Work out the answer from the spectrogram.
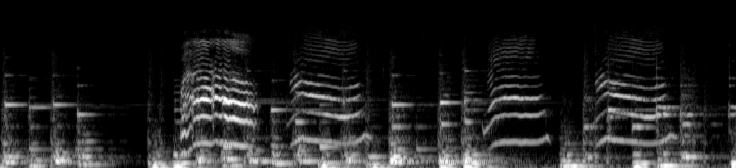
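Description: A cat meowing four times, each meow about half a second long and the first the loudest, over background music of short, evenly struck notes. The music drops out for a moment just before the first meow.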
